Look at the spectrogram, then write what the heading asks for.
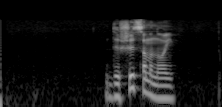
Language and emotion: Russian, neutral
